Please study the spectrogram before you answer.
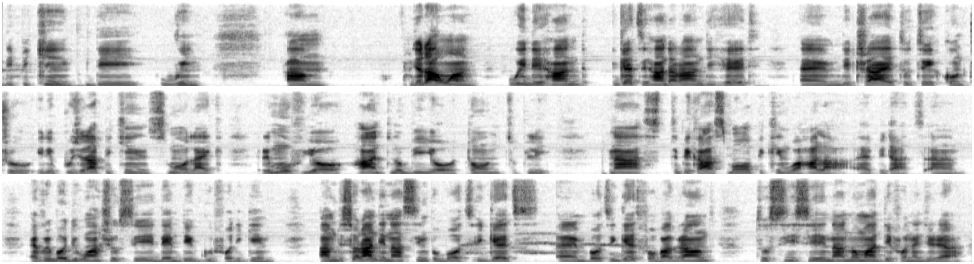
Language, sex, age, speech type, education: Nigerian Pidgin, male, 30-45, spontaneous, tertiary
